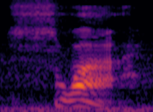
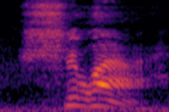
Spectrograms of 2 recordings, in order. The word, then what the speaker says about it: Schley: you would pronounce that shall i which is a little difficult i would rather he had named it sly and spelled it sly but that was his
